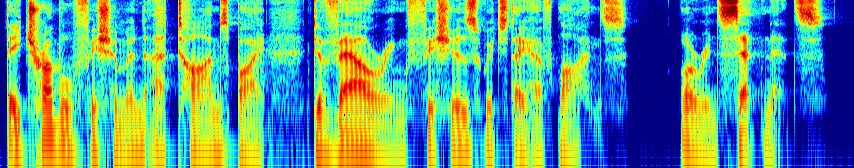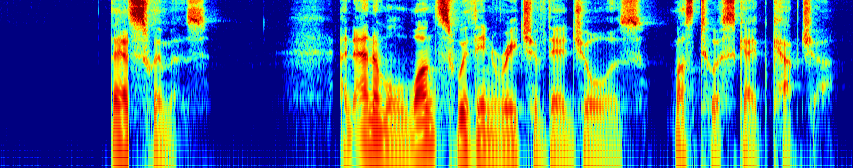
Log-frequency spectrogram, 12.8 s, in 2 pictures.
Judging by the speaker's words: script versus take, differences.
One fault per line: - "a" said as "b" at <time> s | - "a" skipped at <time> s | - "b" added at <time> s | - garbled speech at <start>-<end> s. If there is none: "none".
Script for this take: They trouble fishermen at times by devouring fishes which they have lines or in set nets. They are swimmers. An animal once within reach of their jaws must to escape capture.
none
